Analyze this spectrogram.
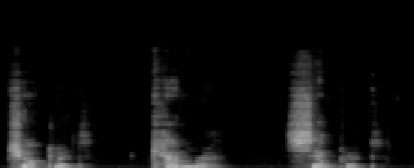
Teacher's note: they are all words that should have three syllables but have been reduced to two by dropping the schwa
